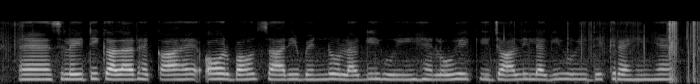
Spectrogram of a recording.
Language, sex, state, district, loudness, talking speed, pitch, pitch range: Hindi, female, Bihar, Kishanganj, -23 LUFS, 160 wpm, 235 Hz, 230-240 Hz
